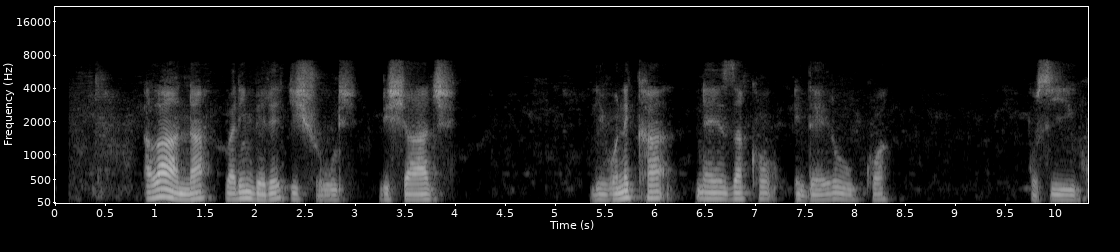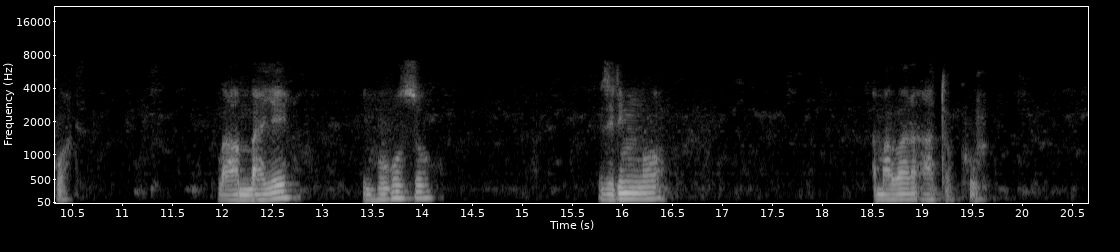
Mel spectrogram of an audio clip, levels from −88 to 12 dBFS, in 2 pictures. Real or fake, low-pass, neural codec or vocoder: fake; 7.2 kHz; codec, 24 kHz, 0.9 kbps, WavTokenizer, medium speech release version 2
